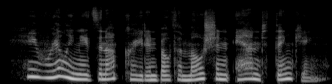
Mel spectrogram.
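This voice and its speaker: A woman voicing a practical, inquisitive young female adventurer in an anime game, speaking in a casual, measured way. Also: fairly high pitch, lively intonation, dark tone, no room sound, clean studio sound. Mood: dry, casual. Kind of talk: anime video game voice acting.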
